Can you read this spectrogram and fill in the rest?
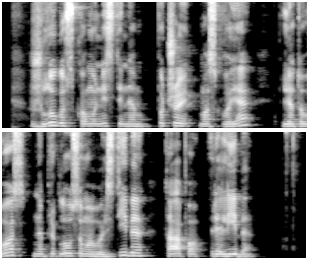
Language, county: Lithuanian, Utena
